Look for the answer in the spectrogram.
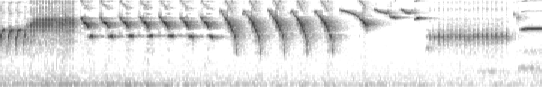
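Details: Training song of a Gloster canary: a buzzy opening note, a quick chain of bright chips, several falling swoops, then a lower buzzy roll ending in a short note.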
